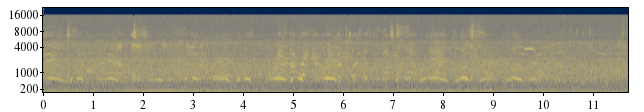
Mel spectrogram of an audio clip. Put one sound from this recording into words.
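A man talks to a group of children outdoors.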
